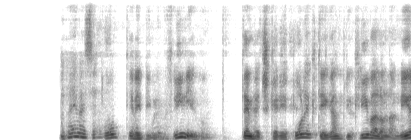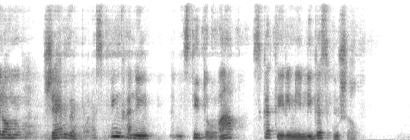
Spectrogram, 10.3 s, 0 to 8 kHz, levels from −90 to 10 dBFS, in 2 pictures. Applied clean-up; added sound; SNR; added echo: neural mask model DeepFilterNet 3.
